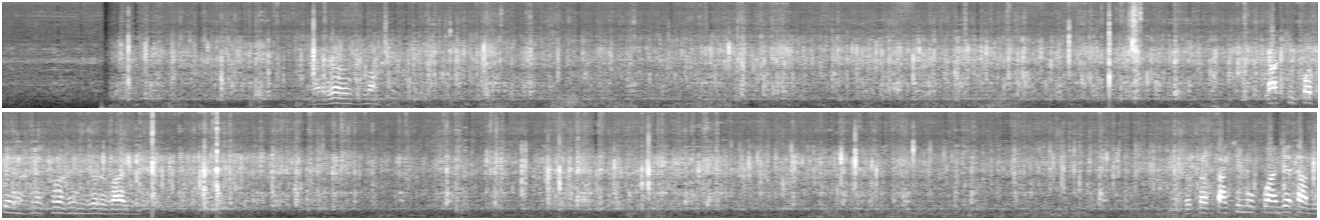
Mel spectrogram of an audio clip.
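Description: Bicycle tyres crunch and rattle over a rough gravel track.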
